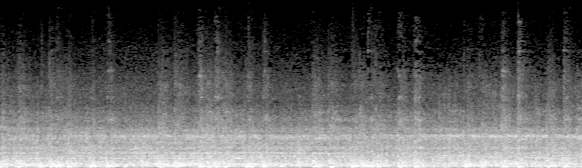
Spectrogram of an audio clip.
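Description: Electric train running along a station platform, its wheels clattering over the rail joints under a loud, steady rumble. A faint high whine comes in about halfway through.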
